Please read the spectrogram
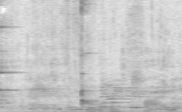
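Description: Metal forks stirring sauced ramen noodles in ceramic bowls, with a clink of fork on bowl at the start and another about a second in, over a low steady hum.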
